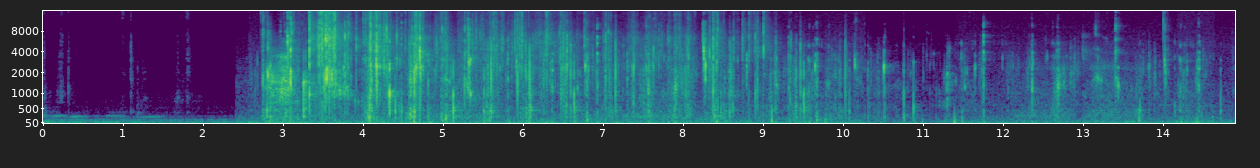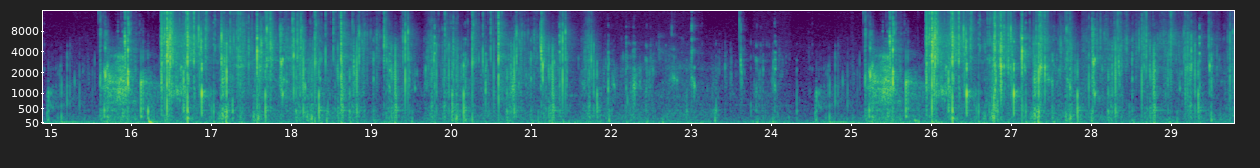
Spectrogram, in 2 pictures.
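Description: Close-miked ASMR eating sounds: crunchy biting and chewing that starts after about two and a half seconds, with loud bouts of crunching near the start, about halfway through and near the end.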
